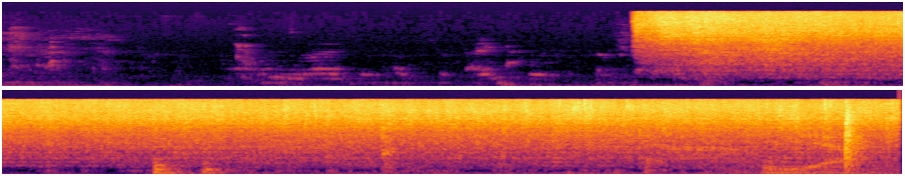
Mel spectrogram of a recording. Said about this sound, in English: Nice sizzling. That's some good ASMR.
